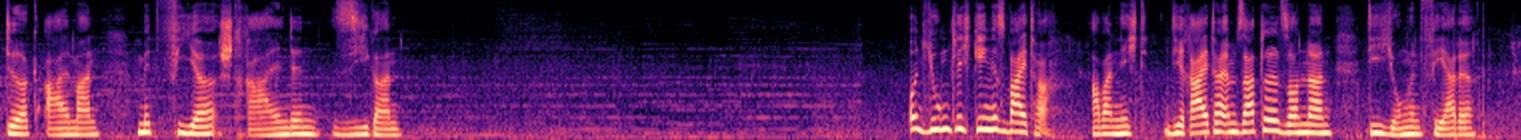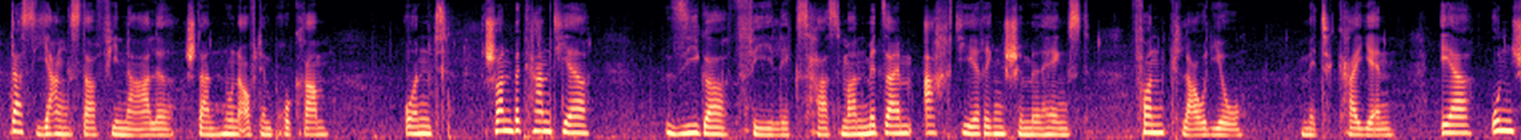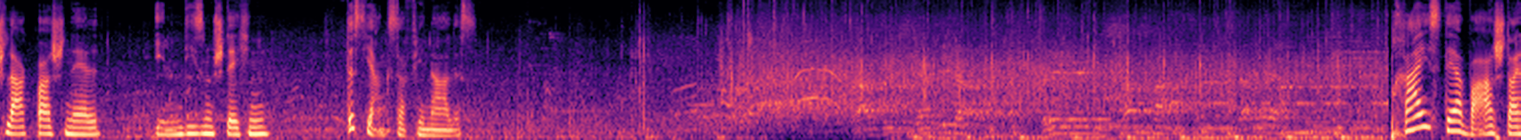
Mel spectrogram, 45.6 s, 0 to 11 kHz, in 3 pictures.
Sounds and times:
Speech: 0.0 - 4.0, 9.1 - 18.5, 19.3 - 21.1, 21.9 - 31.4, 32.0 - 35.2, 44.3 - 45.6.

